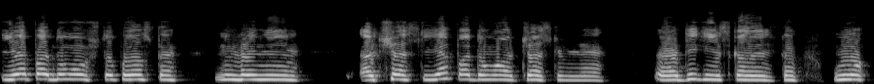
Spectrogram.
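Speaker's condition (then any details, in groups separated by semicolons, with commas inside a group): Cerebral palsy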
